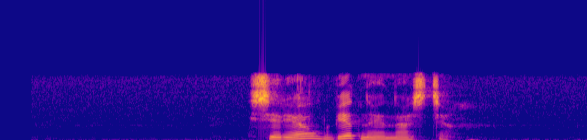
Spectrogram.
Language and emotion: Russian, neutral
